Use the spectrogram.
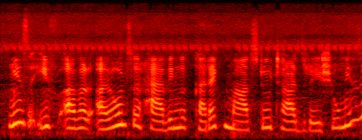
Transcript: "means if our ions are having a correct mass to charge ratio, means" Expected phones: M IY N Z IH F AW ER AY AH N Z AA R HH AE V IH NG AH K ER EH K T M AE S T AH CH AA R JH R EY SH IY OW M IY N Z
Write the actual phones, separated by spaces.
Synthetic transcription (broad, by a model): M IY N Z IH F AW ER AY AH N S AA R HH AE V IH NG AH K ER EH K T M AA S T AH CH AA R JH R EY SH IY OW M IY N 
